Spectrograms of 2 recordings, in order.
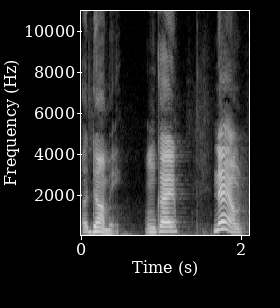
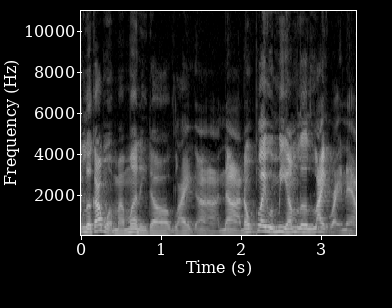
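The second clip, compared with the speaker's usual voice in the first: fussing, chewing-out tone; 6 semitones lower, 14 dB quieter than usual. Retelling how he fussed at someone over owed money: imitating someone fussing. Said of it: "he was fussing him out too".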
